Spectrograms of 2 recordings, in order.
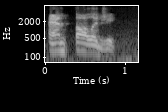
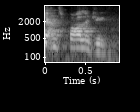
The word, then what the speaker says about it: anthology: Anthology. Anthology, anthropology, is it?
